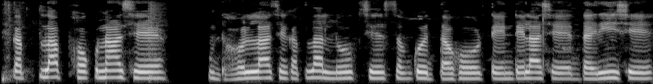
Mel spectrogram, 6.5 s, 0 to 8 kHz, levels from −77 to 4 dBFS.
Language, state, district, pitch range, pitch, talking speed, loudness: Surjapuri, Bihar, Kishanganj, 205-225 Hz, 215 Hz, 140 wpm, -16 LUFS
